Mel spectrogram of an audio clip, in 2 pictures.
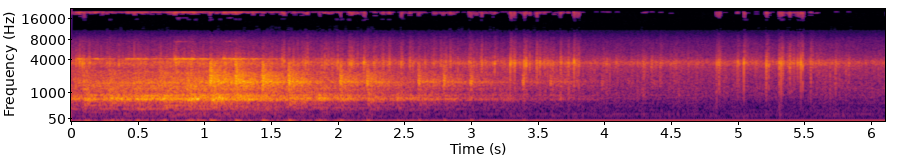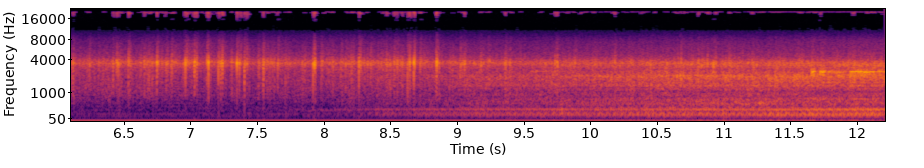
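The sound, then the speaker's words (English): A car engine runs steadily throughout, a continuous rumbling drone that is slightly louder at first, then settles into an even, crackly hum with no voices. “Stop the car”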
